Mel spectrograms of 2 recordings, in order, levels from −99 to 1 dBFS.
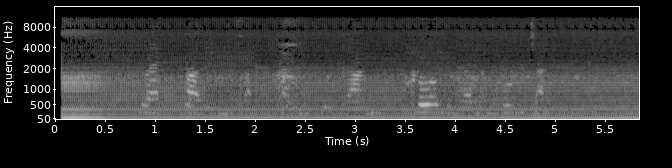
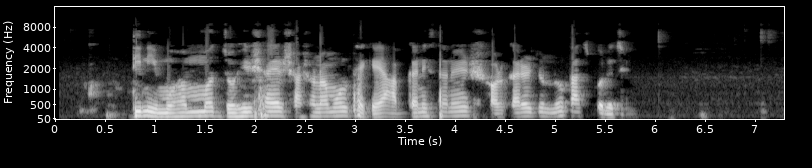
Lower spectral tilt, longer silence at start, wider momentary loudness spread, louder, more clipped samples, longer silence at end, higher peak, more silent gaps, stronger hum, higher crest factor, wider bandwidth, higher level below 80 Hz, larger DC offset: second, -5.5 dB/octave vs -8.5 dB/octave; second, 0.05 s vs 0.35 s; first, 10 LU vs 6 LU; second, -40 LUFS vs -16 LUFS; neither; second, 0 s vs 0.8 s; second, -22 dBFS vs 0 dBFS; neither; first, 50 Hz at -45 dBFS vs none; about the same, 18 dB vs 16 dB; first, 11.5 kHz vs 7.2 kHz; first, -44 dBFS vs -54 dBFS; neither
